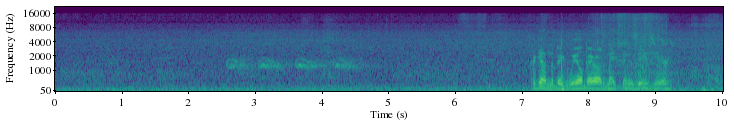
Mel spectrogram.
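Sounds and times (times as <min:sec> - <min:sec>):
faint crow cawing: 0:02.5 - 0:04.7.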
